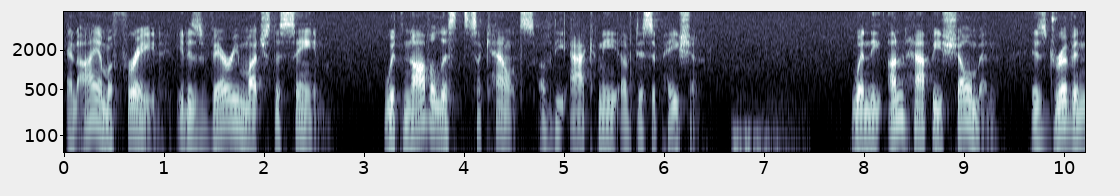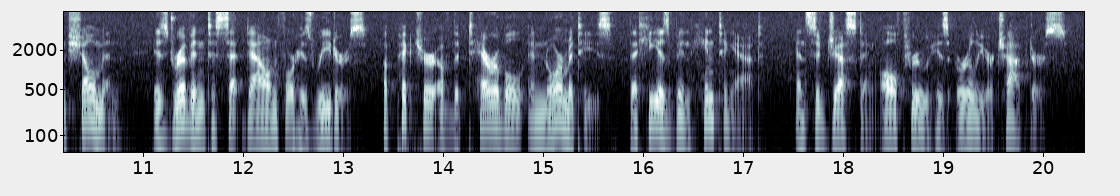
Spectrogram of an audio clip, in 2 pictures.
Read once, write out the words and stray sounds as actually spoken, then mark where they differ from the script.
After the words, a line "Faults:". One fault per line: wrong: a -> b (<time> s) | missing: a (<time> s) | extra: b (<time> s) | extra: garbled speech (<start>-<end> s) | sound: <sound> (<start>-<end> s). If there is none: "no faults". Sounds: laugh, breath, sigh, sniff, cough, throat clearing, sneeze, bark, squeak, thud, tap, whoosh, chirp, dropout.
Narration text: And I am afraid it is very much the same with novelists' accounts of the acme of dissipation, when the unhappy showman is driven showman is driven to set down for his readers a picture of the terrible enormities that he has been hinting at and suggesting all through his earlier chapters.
And I am afraid it is very much the same with novelists' accounts of the acme of dissipation, when the unhappy showman is driven showman is driven to set down for his readers a picture of the terrible enormities that he has been hinting at and suggesting all through his earlier chapters.
Faults:
sound: thud (6.7-7.5 s)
